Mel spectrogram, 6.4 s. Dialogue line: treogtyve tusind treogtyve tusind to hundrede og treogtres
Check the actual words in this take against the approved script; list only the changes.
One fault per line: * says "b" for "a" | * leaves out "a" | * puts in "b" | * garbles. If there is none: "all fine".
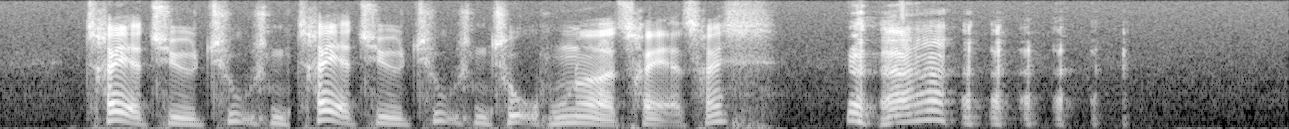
all fine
